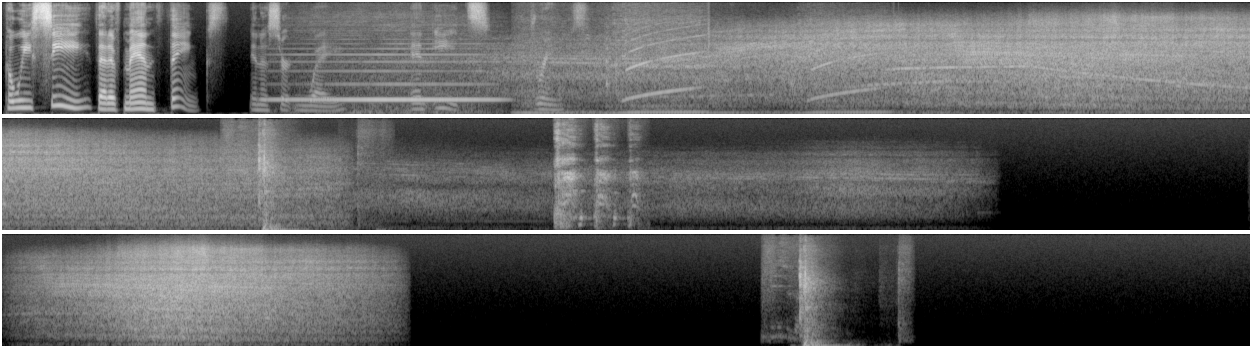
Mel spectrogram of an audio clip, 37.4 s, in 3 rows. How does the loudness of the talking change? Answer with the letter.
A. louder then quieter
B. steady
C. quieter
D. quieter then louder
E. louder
C.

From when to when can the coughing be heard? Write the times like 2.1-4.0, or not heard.
17.9-18.9.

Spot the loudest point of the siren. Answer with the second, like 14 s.
4 s.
